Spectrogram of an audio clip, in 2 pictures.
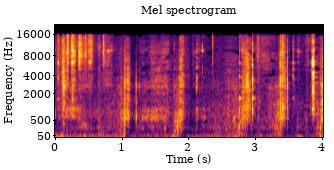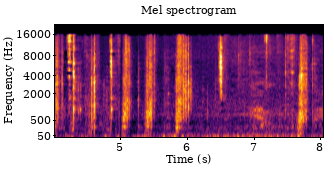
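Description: Close-miked chewing of passion fruit seeds: a quick, irregular run of sharp crunching cracks, several a second. A metal spoon scrapes and clinks in a glass mug.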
